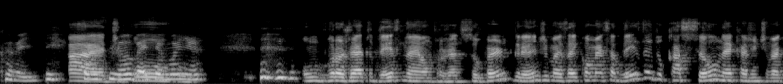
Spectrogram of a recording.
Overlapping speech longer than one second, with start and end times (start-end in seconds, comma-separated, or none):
0.7-2.0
